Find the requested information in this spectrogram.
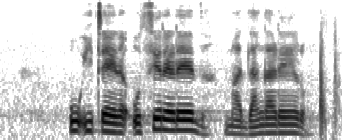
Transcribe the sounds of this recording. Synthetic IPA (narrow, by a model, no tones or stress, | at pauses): uʔitʼɛɺaʔut͡sʰiɾɛɺɛd͡zamad͡zaŋɡaɺɛːɺɔ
